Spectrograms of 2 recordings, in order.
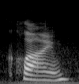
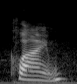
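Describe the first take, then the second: The two takes are said the same way.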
